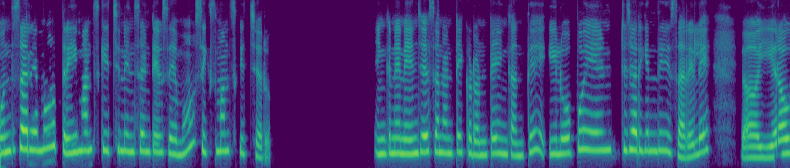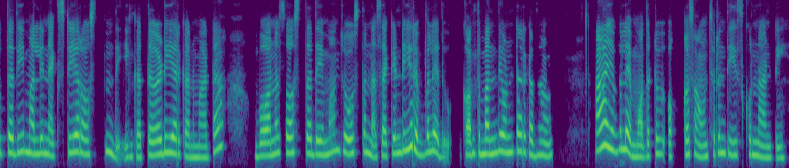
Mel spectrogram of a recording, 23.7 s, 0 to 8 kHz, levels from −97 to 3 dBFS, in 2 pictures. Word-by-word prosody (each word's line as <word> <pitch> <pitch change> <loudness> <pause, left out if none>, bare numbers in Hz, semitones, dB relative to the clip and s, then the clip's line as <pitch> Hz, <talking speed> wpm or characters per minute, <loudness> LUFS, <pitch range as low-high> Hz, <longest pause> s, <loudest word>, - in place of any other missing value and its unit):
ముందు 300 +4 +2
సారేమో 335 0 +5 0.2
3 275 0 +3 0.2
మంత్స్‌కి 325 0 -2
ఇచ్చిన 310 +1 -3
ఇన్సెంటివ్స్ 295 -1 -2
ఏమో 255 +7 -1 0.2
6 305 0 -5
మంత్స్‌కి 310 -2 -4
ఇచ్చారు. 215 -6 -7 1.7
ఇంక 260 +2 0
నేను 270 -1 +2
ఏం 265 - +3
చేశానంటే 290 -1 +1
ఇక్కడ 270 -2 -3
ఉంటే 245 +3 -2
ఇంక 255 -1 -2
అంతే. 230 +7 -3 0.3
ఈలోపు 265 +4 +1 0.2
ఏంటి 325 +1 -2
జరిగింది? 320 -1 +2 0.2
సరేలే 215 +8 0 0.6
ఆహ్, 195 0 +2
ఇయర్ 215 +5 +2
అవుతది 270 +1 +3
మళ్ళీ 260 +1 +1
నెక్స్ట్ 220 +5 -8
ఇయర్ 295 -1 +4
వస్తుంది. 265 +2 -3
ఇంక 210 0 -9 0.2
థర్డ్ 250 +3 +3
ఇయర్‌కి 255 -6 +2
అనమాట. 195 +1 -3 0.7
బోనస్ 235 +5 +1
వస్తదేమో 260 -3 -1
అని 325 - -3
చూస్తున్నా. 275 -2 +1
సెకండ్ 270 +6 0
ఇయర్ 370 -3 +5
ఇవ్వలేదు. 280 0 0 0.3
కొంతమంది 260 +2 +2
ఉంటారు 290 +1 +1
కదా! 235 0 -1 0.8
ఆ! - - +7 0.2
ఇవ్వలే 330 0 +4
మొదట 215 +3 -3 0.3
ఒక్క 225 +3 -12
సంవత్సరం 240 +6 -2
తీసుకున్న 240 0 -3
ఆంటీ. 195 -1 -5
270 Hz, 125 wpm, -24 LUFS, 240-300 Hz, 1.7 s, ఆ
